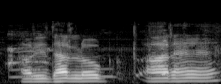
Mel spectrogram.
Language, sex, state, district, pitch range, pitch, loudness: Hindi, male, Chhattisgarh, Raipur, 140-150 Hz, 145 Hz, -18 LUFS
